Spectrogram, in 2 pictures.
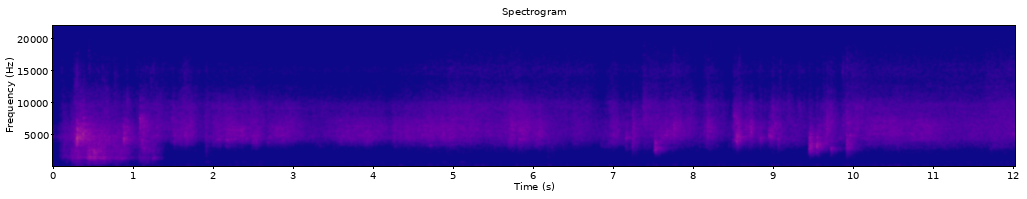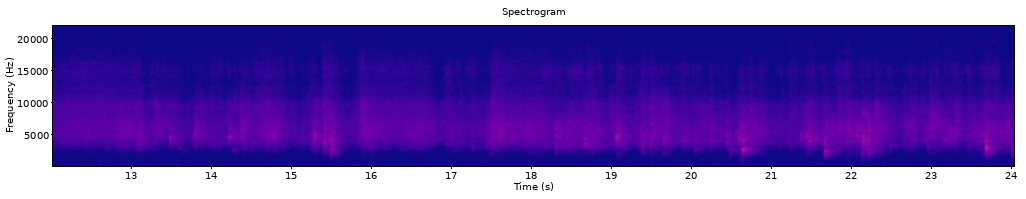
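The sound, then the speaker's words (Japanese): Warm running water pours over hair during a wash at a barber, a soft, continuous splashing stream that keeps going with gently fluctuating spatters throughout. “まずは髪の毛をお湯で洗っていきますね。”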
